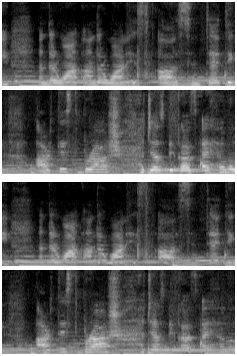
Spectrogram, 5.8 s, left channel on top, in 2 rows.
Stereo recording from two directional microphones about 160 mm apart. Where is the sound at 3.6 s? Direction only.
Centre (ahead or behind).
